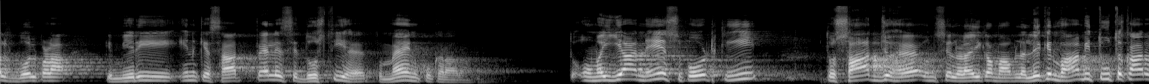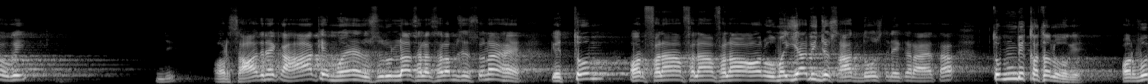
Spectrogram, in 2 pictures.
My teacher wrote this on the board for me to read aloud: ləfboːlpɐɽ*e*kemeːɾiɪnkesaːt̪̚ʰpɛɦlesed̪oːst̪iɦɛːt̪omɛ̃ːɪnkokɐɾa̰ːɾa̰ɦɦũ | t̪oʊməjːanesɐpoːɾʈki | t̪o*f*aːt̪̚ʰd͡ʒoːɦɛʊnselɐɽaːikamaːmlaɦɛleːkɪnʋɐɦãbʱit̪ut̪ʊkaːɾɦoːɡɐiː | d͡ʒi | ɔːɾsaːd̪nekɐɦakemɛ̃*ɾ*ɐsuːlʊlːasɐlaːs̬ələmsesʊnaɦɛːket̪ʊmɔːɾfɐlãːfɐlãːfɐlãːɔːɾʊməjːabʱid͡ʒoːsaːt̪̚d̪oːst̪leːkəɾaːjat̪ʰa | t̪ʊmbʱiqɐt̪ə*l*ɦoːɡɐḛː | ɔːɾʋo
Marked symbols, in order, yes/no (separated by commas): no, no, yes, yes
